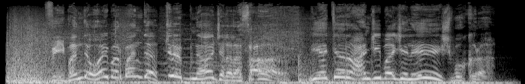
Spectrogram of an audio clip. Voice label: Radio Ad; Panda Killer Campaign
